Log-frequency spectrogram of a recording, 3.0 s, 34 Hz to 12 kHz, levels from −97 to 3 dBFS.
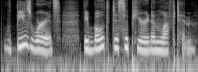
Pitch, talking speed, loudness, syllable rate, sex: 220 Hz, 180 wpm, -16 LUFS, 5.1 syllables/s, female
